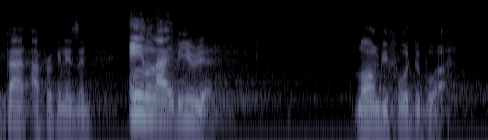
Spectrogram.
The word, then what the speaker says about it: Du Bois: in Liberia long before Du Bois. Du Bois, I like to pronounce it in the French have the S silent, right?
